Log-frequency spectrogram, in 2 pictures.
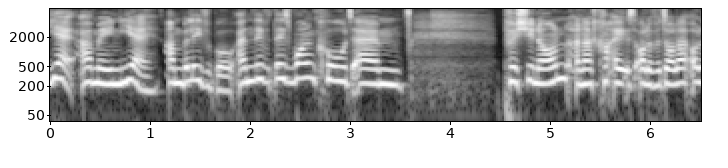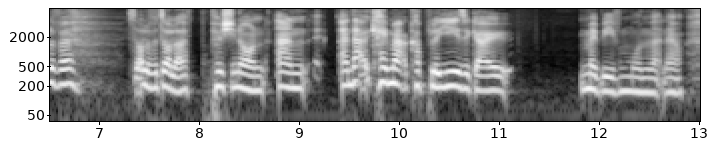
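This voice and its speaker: A woman with an Essex accent, fairly high-pitched, with lively intonation and a fairly quick pace, on a very clean recording with a silent background. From Essex, England (Romford, Billericay). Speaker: DJ. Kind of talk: casual chat. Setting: studio.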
